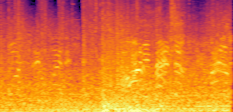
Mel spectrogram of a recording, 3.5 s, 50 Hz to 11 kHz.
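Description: Gunfire crackles through a continuous battle din in the World War II strategy game Company of Heroes 2. The shots are mixed with distant explosions and mechanical rumble.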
